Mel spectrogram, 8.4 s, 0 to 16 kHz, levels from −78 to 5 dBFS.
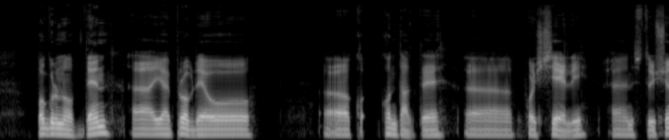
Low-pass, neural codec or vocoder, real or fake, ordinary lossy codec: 14.4 kHz; none; real; none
